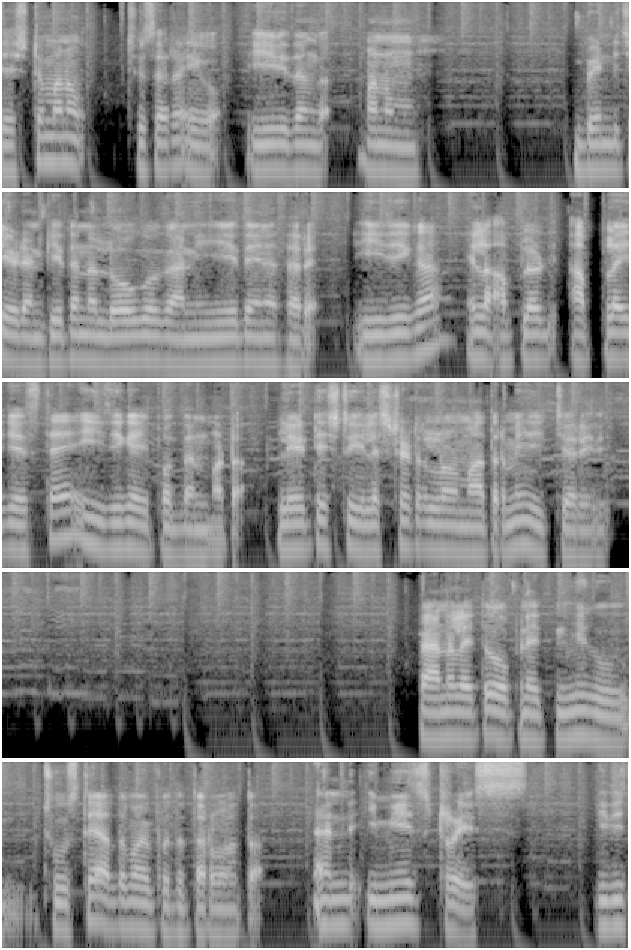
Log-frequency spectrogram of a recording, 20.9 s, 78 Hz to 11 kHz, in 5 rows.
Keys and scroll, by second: 3.8 space, 15.1 Delete.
